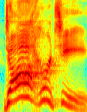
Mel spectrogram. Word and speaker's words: Daugherty: doie you're all wrong oh it's Doty do it's got that sound that's really awkward is is it German uh it uh no it's Irish it's Irish but do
